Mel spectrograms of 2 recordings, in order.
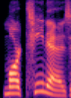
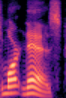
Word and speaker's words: Martinez: and they don't call it Martinez, even though it's spelled like Dennis Martinez or Tippy Martinez. It's Martinez, Georgia, and it's right next to the golf course.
